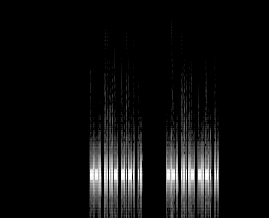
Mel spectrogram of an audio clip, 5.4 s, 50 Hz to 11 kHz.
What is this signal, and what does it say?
Morse code, heard as a keyed tone, about 45 wpm, 700 Hz. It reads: G4CI G4CI
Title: DXCC-100 Call Signs - 4 Characters - Repeated 2x - 50wpm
